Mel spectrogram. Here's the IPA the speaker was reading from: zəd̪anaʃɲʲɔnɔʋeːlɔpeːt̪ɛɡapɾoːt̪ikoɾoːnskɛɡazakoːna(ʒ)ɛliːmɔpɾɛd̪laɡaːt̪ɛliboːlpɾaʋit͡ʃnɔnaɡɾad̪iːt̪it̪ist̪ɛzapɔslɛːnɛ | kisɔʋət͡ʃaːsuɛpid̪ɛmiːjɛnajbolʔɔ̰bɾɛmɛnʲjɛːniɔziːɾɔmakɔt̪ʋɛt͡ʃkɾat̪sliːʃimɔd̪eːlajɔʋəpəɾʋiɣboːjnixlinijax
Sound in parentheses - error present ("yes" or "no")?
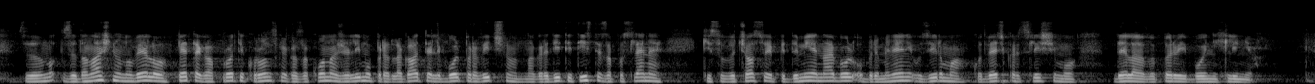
no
